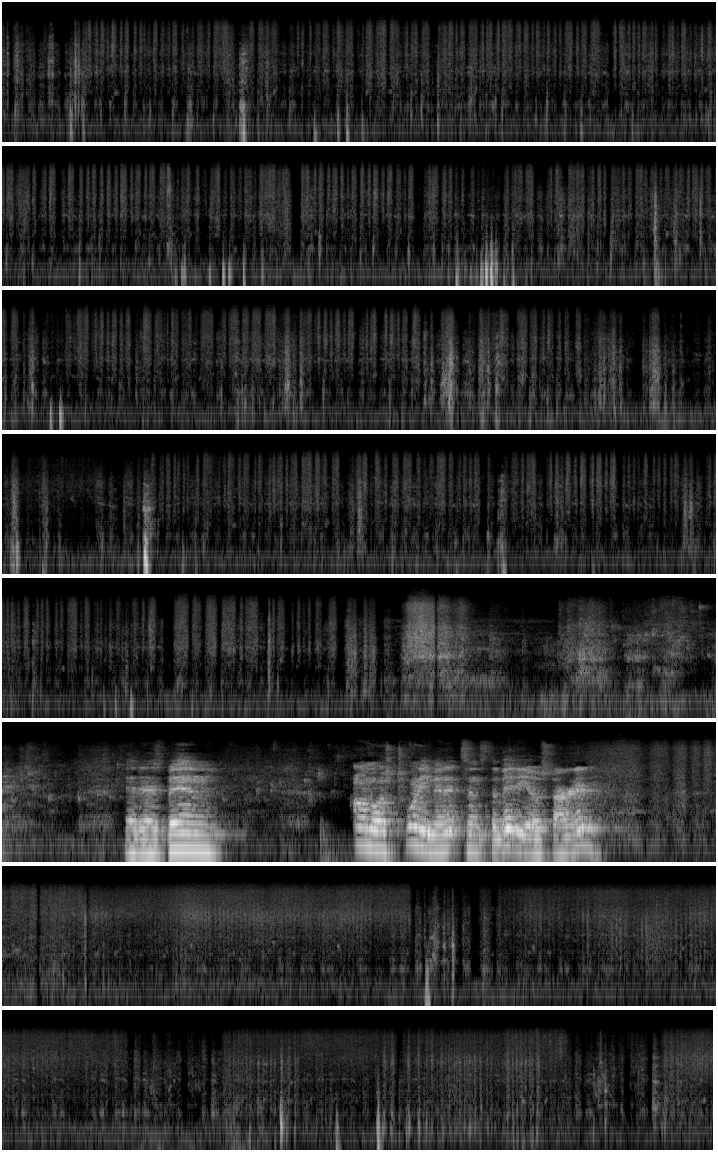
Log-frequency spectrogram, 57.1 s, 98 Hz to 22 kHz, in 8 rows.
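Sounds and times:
rubber grout float scraping tiles: 0:00.0 - 0:34.7, 0:40.6 - 0:57.0.

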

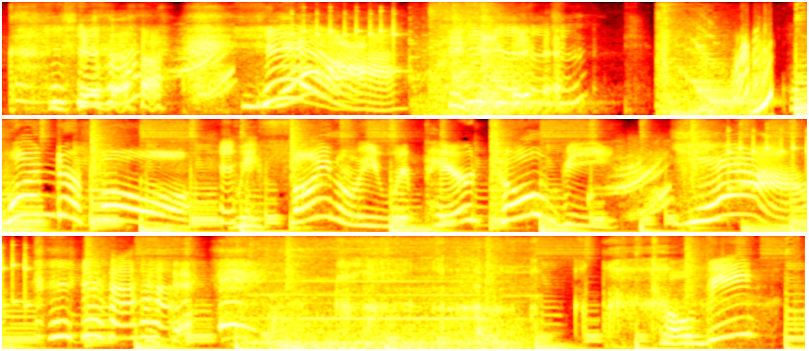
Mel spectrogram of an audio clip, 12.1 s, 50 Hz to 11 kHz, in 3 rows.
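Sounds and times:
cartoon children exclaiming: 0:07.0 - 0:08.0.

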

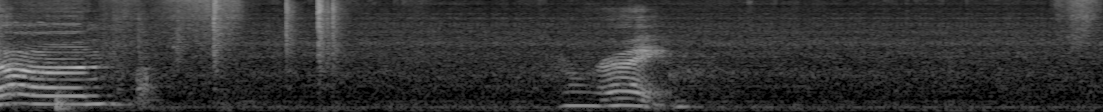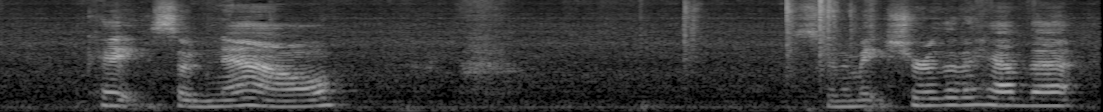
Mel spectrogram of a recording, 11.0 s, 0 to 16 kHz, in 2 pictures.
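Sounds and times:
small electric fan hum: 0:00.0 - 0:11.0.

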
